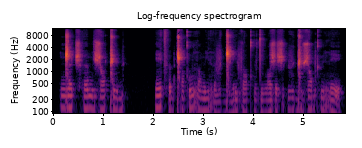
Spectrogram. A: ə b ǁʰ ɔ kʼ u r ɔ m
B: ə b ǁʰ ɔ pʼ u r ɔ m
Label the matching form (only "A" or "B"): A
